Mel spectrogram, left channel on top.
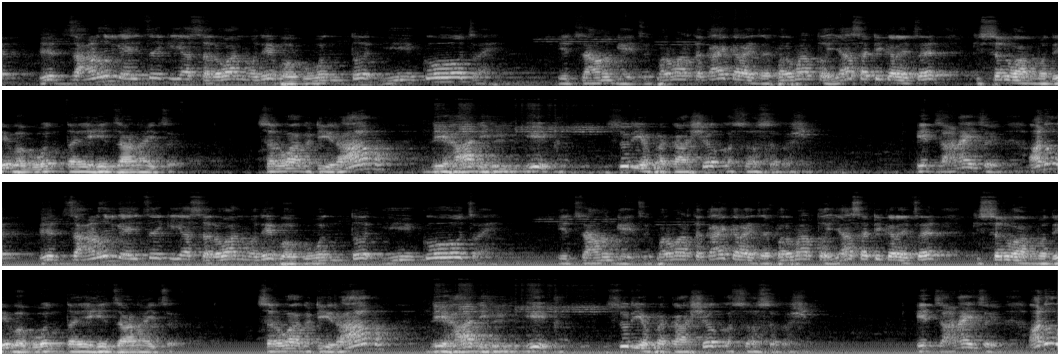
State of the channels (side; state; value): right; noise; hum, 16 dB below the sound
